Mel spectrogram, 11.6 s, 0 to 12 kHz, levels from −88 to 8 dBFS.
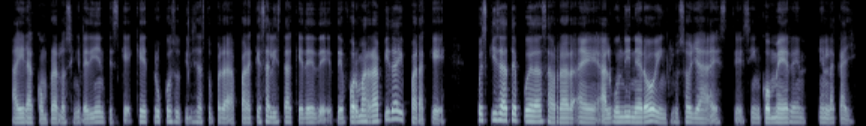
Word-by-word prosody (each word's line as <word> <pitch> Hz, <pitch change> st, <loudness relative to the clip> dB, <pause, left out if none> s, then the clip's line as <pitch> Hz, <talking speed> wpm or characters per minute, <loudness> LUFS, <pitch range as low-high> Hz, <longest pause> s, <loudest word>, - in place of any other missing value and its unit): a 115 Hz, -, 0 dB
ir 120 Hz, 0 st, +1 dB
a 115 Hz, -, -1 dB
comprar 110 Hz, 0 st, -2 dB
los 105 Hz, -, -5 dB
ingredientes, 120 Hz, 0 st, -3 dB
¿qué -, -, -7 dB
qué 140 Hz, -2 st, -2 dB
trucos 140 Hz, 0 st, -4 dB
utilizas 125 Hz, 0 st, -7 dB
tú 125 Hz, -, -9 dB
para 120 Hz, -3 st, -1 dB
para 115 Hz, 0 st, -2 dB
que -, -, -6 dB
esa 135 Hz, +2 st, +1 dB
lista 130 Hz, 0 st, -2 dB
quede 120 Hz, 0 st, 0 dB
de -, -, -5 dB
de 115 Hz, -, -1 dB
forma 135 Hz, +4 st, +4 dB
rápida 150 Hz, +9 st, +3 dB
y -, -, +1 dB
para 115 Hz, -9 st, -1 dB
que, -, -, -4 dB, 0.4 s
pues, 170 Hz, 0 st, 0 dB
quizá 180 Hz, -2 st, +5 dB
te 175 Hz, -, +3 dB
puedas 145 Hz, -2 st, +3 dB
ahorrar, 120 Hz, -1 st, +2 dB
eh, 120 Hz, -2 st, +1 dB
algún 130 Hz, +3 st, +1 dB
dinero, 130 Hz, +3 st, +6 dB
incluso 125 Hz, +1 st, -3 dB
ya, 115 Hz, -2 st, 0 dB
este, -, -, -10 dB
sin -, -, -7 dB
comer 120 Hz, +1 st, +4 dB
en 125 Hz, -1 st, -6 dB
en 120 Hz, -2 st, -1 dB
la 115 Hz, -, -3 dB
calle? 115 Hz, +4 st, -7 dB
125 Hz, 215 wpm, -25 LUFS, 115-135 Hz, 0.4 s, dinero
